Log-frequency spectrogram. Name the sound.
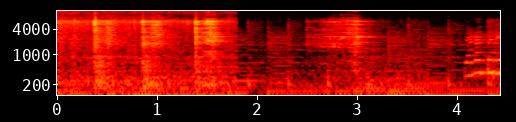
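green chillies roasting in a pan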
